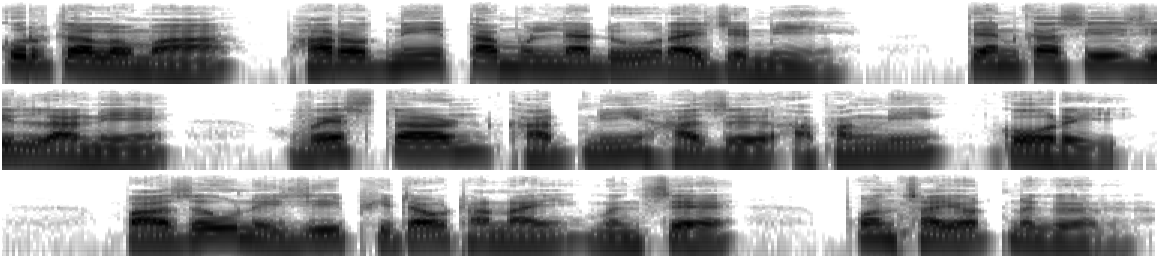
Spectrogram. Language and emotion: Bodo, neutral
